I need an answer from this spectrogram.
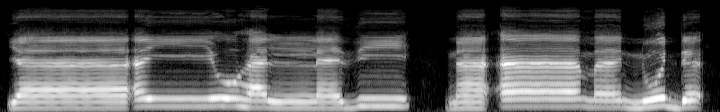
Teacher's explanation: huruf zal, hujung lidah keluarkan sikit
